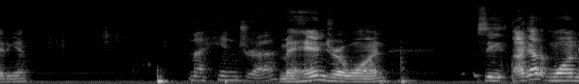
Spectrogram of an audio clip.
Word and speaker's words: Mahindra: Mulholland? How do you say the stupid tractor's name? Mahindra.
